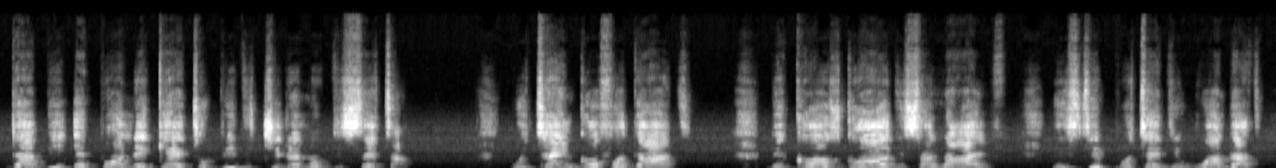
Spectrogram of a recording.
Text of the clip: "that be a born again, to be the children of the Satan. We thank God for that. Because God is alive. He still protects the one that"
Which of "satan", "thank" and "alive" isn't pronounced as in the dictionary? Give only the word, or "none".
thank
